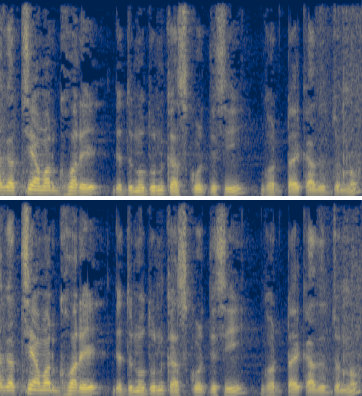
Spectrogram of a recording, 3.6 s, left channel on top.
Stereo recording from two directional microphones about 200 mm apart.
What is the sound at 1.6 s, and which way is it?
Speech, 20° left (ahead or behind).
